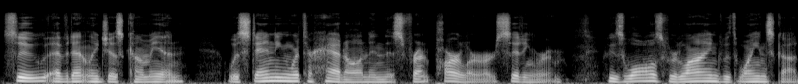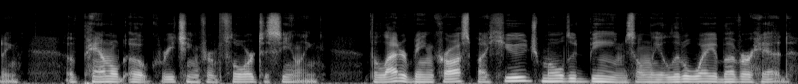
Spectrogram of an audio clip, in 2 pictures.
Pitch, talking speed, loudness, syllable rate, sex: 125 Hz, 175 wpm, -18 LUFS, 4.9 syllables/s, male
